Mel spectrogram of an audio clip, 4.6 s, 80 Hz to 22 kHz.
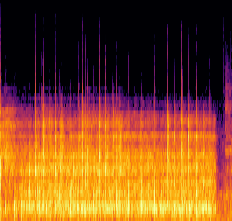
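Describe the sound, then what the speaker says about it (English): Rapid, repeated sharp bangs of gunfire, about fifteen rounds, ring out in a continuous volley over a harsh, noisy background, then abruptly stop. "This one is the shots fired that came in that advised it was 15 rounds."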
